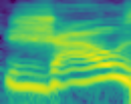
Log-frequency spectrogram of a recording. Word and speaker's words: Zhao: But from everything that I've researched, Zhao, Z-H-A-O, is the more accurate and correct way not only to spell it, but also to pronounce it.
